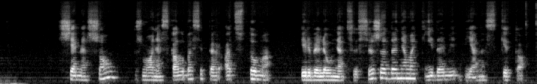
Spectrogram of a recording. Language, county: Lithuanian, Panevėžys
